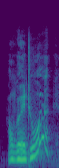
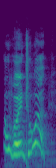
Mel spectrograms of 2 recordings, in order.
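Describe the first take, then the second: First: Bucky reply. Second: Cheeky retort. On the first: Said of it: "I answer again, but this time a little bit more". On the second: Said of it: "I said". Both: Retold or imitated.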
